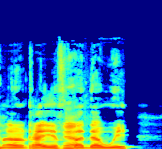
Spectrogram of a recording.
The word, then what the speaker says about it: Raif Badawi: Raif Badawi.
